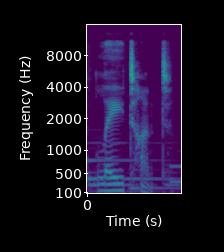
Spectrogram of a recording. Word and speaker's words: latent: You now know the word latent, pronounced lay tant.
